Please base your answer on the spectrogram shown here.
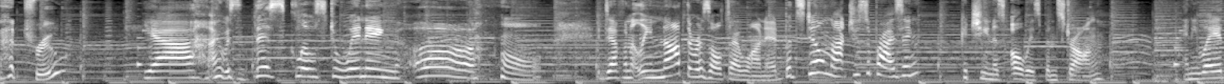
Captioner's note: sigh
